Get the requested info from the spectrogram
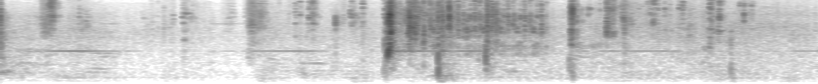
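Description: Faint scuffs and knocks of a giant tractor tyre being flipped over on paving. They begin about two seconds in, under faint voices.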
